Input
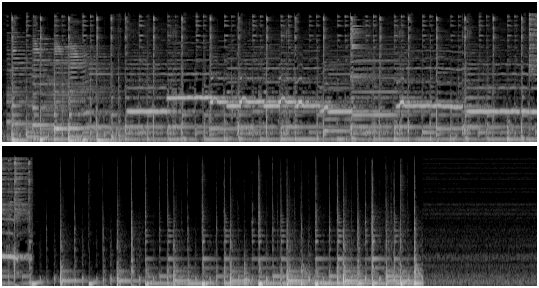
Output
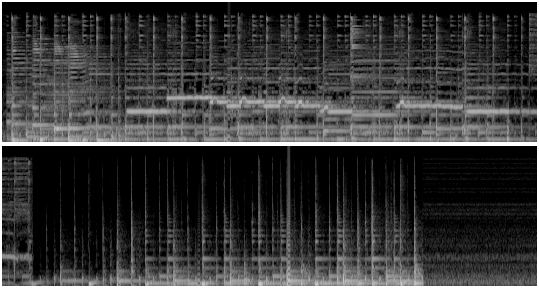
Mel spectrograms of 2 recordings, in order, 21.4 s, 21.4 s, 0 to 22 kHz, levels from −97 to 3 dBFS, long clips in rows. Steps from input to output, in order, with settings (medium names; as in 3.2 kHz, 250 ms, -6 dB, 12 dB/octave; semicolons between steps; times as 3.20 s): 10.12–12.39 s: compression 6:1, threshold -41 dBFS, peak gain reduction 13.5 dB; buffer glitch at 4.50/14.60/16.40 s, samples 256, times 8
